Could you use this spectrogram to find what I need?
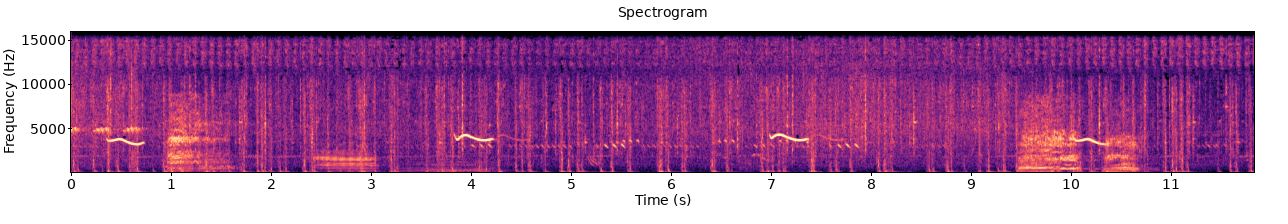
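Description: A young woman talks briefly into a close microphone.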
